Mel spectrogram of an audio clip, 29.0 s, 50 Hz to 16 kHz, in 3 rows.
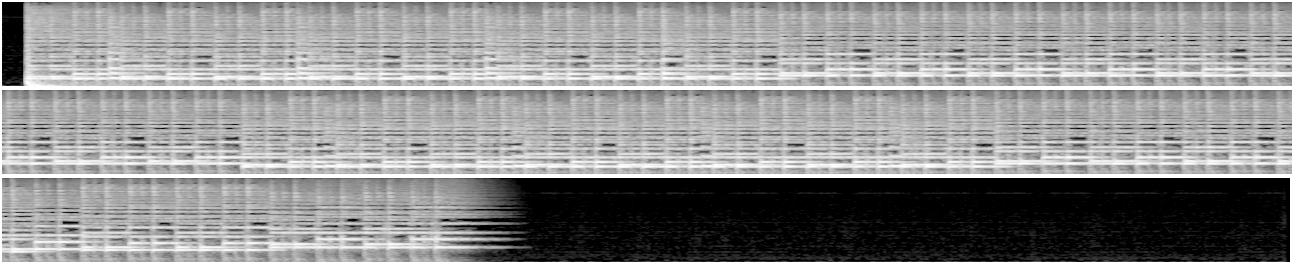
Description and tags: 01-THE CERTAINTY 2
Part of an unfinished tune i first wrote.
